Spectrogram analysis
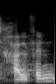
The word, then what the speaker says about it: Halfin: Chewett representing licensing, the applicant, Jalfin. Am I pronouncing that right? Dalvin, could you tell us you're here? Yes, I'm here. My surname is Halfin, but you can pronounce it Jalfin as well.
